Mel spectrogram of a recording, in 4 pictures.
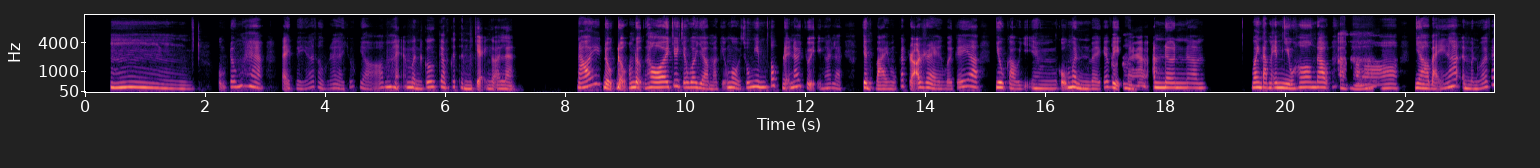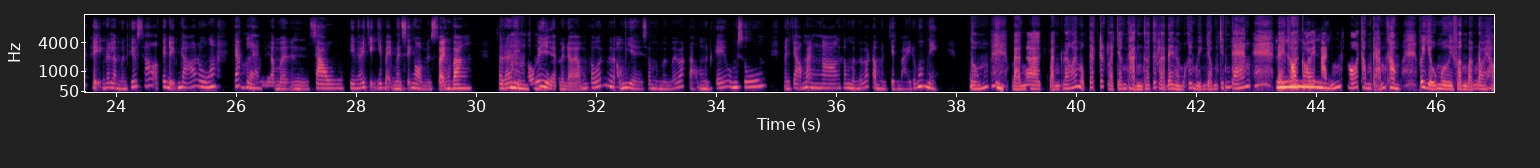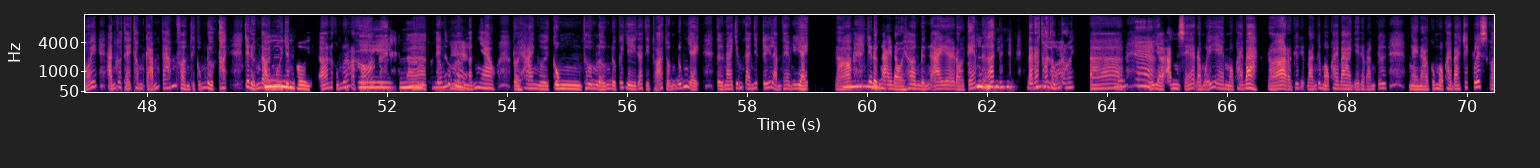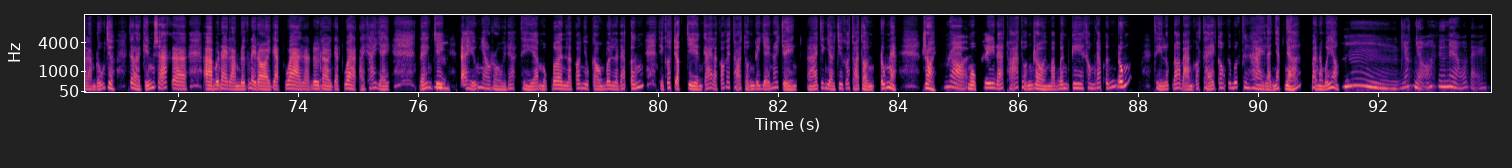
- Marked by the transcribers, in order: drawn out: "Ừm"; tapping; other background noise; throat clearing; laugh; in English: "checklist"
- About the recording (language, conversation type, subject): Vietnamese, advice, Làm sao để tôi diễn đạt nhu cầu của mình một cách rõ ràng hơn?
